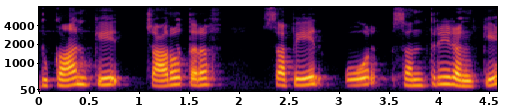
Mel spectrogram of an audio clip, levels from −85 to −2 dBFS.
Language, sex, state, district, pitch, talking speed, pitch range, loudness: Hindi, female, Bihar, Saran, 225 Hz, 130 wpm, 210-240 Hz, -17 LUFS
